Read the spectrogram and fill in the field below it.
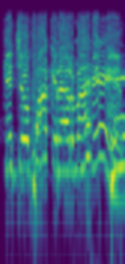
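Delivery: very high, loud hammed-up yell; mock outcry. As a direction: yell it high, parodying a film line. Hammed-up twist on quoted movie line.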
